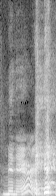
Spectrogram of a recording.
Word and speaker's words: Minarik: Minarik.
